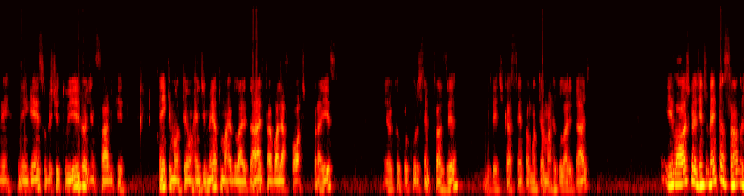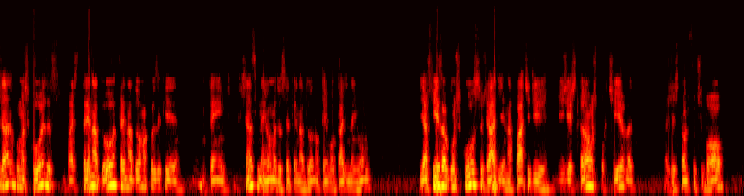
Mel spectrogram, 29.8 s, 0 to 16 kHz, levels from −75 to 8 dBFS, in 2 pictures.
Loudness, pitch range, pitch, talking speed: -25 LUFS, 105-130 Hz, 115 Hz, 155 wpm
